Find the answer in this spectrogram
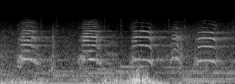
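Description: Gulls calling: a run of short cries, about two a second, each rising and falling in pitch.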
